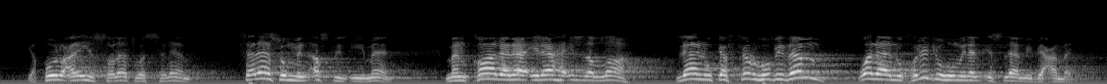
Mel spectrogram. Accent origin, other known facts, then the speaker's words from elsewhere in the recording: Egypt; ما نشاهده الآن في بلدنا مصر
